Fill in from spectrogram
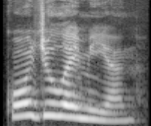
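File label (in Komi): "кодзулӧй миян", Komi, female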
